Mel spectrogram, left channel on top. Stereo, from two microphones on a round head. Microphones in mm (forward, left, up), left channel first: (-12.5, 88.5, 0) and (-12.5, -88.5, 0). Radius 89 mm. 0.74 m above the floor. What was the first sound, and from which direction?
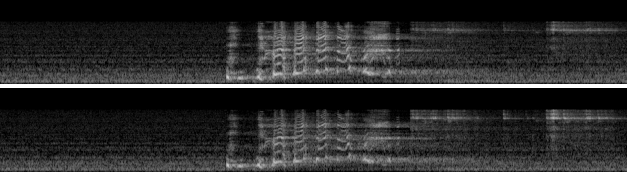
Laughter, 25° left (ahead or behind).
